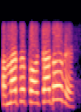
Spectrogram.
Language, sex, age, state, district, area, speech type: Hindi, female, 30-45, Madhya Pradesh, Betul, rural, conversation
